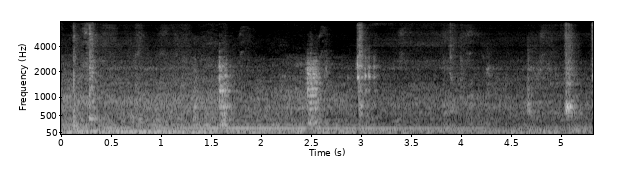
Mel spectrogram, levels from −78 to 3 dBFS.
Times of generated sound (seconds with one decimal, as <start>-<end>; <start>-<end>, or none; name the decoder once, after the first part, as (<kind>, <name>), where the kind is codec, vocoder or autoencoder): 0.4-1.3 (autoencoder, DAC-VAE); 2.8-5.3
